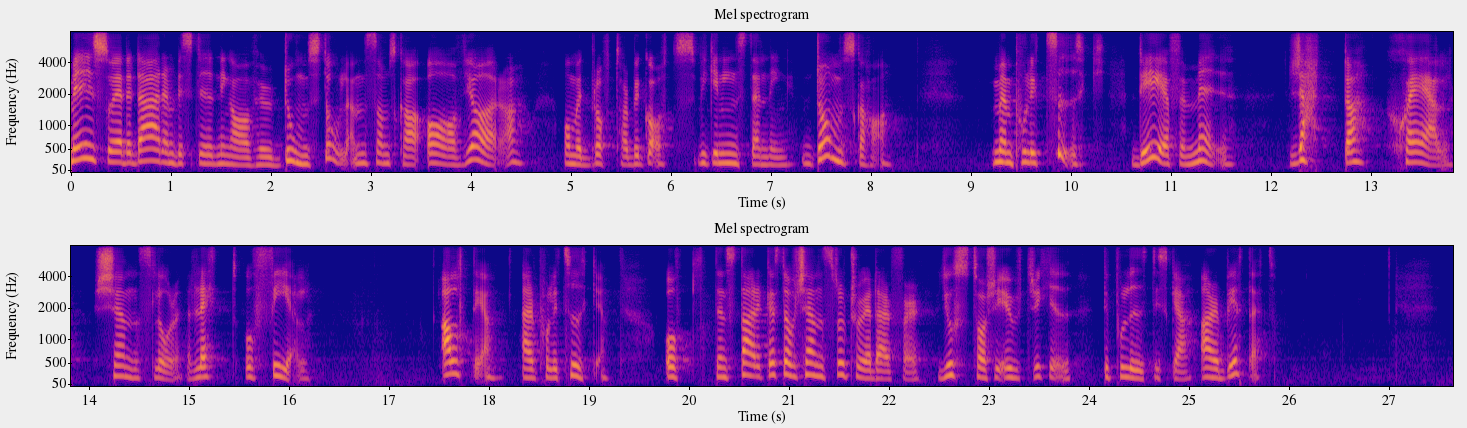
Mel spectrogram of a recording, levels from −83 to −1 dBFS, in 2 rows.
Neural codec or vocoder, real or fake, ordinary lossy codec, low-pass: codec, 16 kHz, 0.7 kbps, FocalCodec; fake; none; none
